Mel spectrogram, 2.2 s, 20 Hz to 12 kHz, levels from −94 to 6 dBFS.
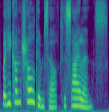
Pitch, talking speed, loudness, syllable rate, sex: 245 Hz, 165 wpm, -15 LUFS, 5.3 syllables/s, female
